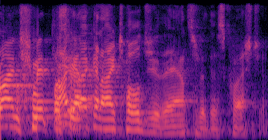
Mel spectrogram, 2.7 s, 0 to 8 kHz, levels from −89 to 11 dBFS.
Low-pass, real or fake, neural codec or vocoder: 7.2 kHz; real; none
